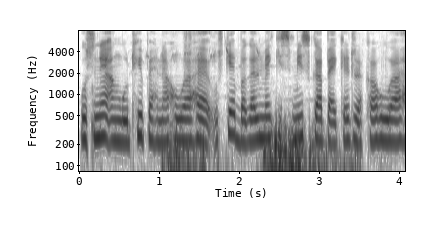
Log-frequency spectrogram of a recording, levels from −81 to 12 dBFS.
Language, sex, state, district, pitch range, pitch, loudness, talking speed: Hindi, female, Jharkhand, Ranchi, 215-230 Hz, 225 Hz, -14 LUFS, 190 wpm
